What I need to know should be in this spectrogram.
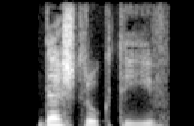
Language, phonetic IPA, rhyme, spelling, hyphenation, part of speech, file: Hungarian, [ˈdɛʃtruktiːv], -iːv, destruktív, dest‧ruk‧tív, adjective, Hu-destruktív.ogg
- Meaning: destructive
